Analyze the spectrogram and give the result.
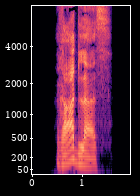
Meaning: genitive singular of Radler
- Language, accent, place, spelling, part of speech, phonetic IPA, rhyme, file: German, Germany, Berlin, Radlers, noun, [ˈʁaːdlɐs], -aːdlɐs, De-Radlers.ogg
